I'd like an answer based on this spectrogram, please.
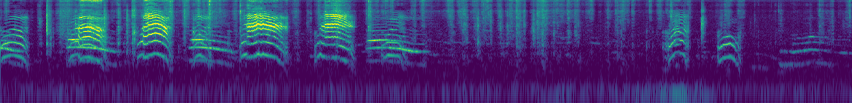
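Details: Kitten meowing in a rapid run of high, arched harmonic cries about once a second, then a pause and a few softer, shorter meows toward the end; quiet indoor setting.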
